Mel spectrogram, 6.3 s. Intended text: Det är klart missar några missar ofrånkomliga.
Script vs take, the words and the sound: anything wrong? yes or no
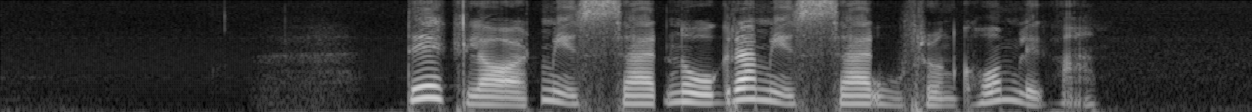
no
